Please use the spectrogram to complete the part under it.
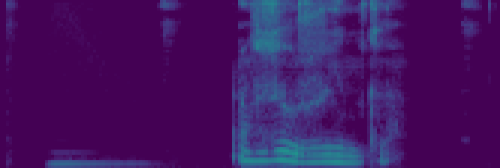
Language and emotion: Russian, sad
